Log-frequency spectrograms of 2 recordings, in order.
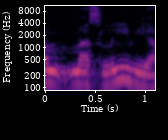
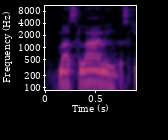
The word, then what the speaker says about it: Maslany: Actress named Tatiana Maslany, I believe that's a pronunciation of her name. Maslany.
